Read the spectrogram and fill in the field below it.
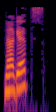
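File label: "nuggets", British English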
